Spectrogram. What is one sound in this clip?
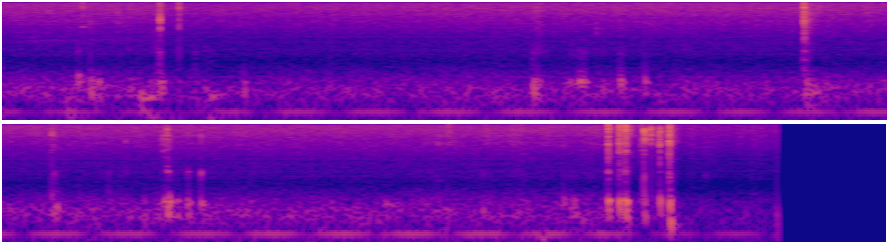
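A lion crunches and tears at its prey up close.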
